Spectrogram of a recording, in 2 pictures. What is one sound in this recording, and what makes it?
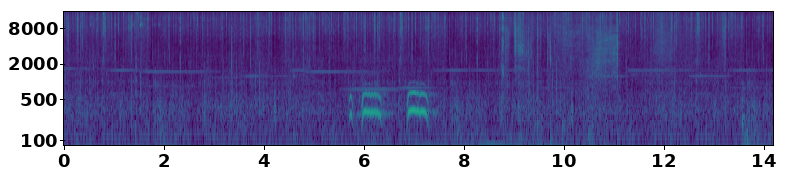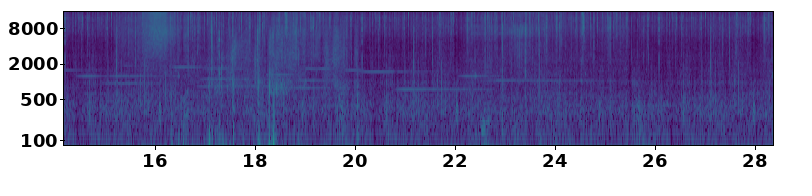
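A fire crackles softly in a hearth.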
